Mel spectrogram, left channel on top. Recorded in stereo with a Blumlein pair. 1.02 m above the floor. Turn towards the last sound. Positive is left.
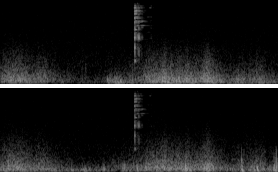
turn(degrees=20)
